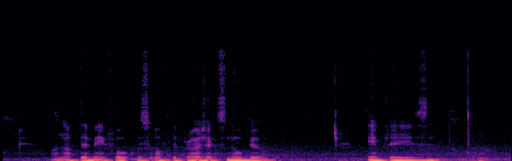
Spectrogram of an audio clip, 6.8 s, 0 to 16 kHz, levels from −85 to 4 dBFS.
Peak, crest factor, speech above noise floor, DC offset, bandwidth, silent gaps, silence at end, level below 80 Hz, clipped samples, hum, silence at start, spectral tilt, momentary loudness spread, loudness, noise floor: -16 dBFS; 14 dB; 33 dB; under 0.1%; 6 kHz; none; 0.3 s; -58 dBFS; under 0.1%; none; 0.7 s; -9.5 dB/octave; 21 LU; -29 LUFS; -60 dBFS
